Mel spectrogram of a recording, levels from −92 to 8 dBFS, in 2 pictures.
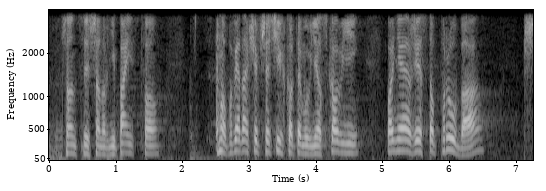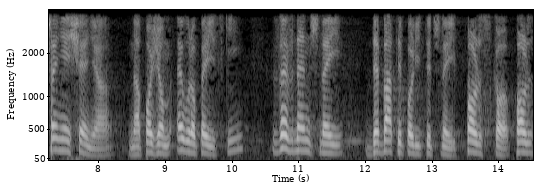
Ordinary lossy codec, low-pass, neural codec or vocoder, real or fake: none; 3.6 kHz; none; real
